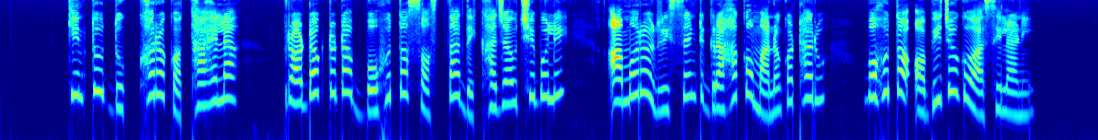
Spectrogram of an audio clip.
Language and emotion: Odia, sad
